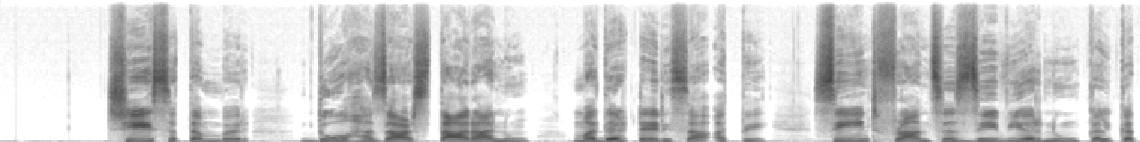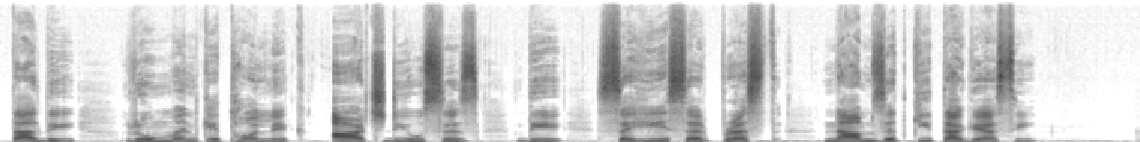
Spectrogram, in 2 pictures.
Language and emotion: Punjabi, neutral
